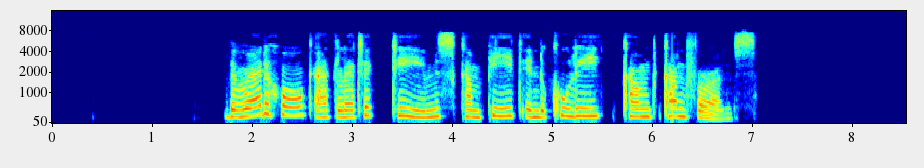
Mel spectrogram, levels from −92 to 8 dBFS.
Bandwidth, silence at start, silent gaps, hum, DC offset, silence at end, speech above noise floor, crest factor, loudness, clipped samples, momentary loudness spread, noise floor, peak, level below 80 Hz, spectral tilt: 8 kHz; 1.75 s; 3.24-3.39 s, 5.51-5.70 s; none; under 0.1%; 1.55 s; over 71 dB; 18 dB; -20 LUFS; under 0.1%; 6 LU; under -90 dBFS; -2 dBFS; -66 dBFS; -4.5 dB/octave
